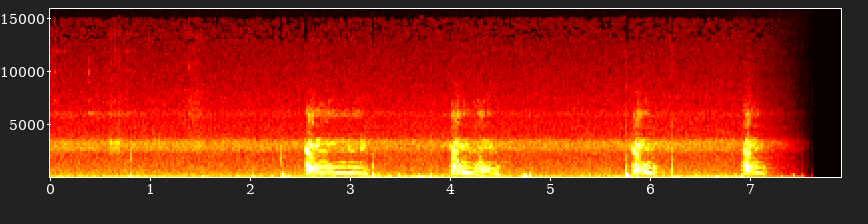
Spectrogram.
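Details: Female Treeing Walker Coonhound, a rescue, bays at a tree after trailing a scent while leaping toward it; four harmonic bawls, roughly one per second, each wavering then dropping, over dull thuds, rustling and constant hum.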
